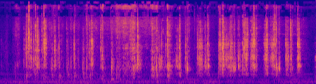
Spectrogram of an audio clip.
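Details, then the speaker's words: Extremely dusty Xbox Series S being shaken: irregular light clicking and tapping rattle from the broken HDMI port loose inside, with its pins broken. "Do you hear the rattling? That's the HDMI port."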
